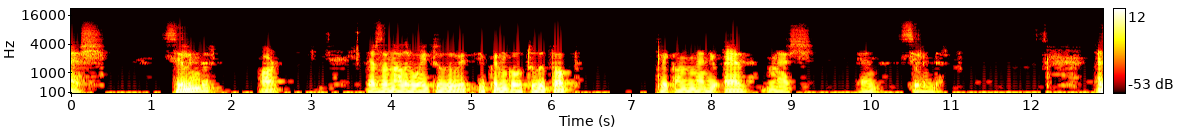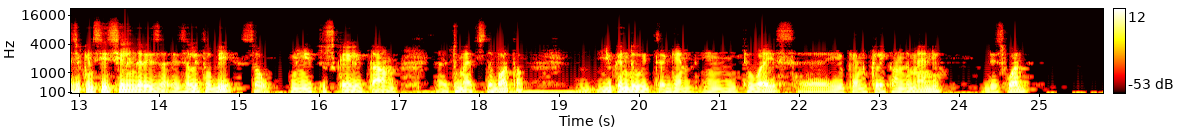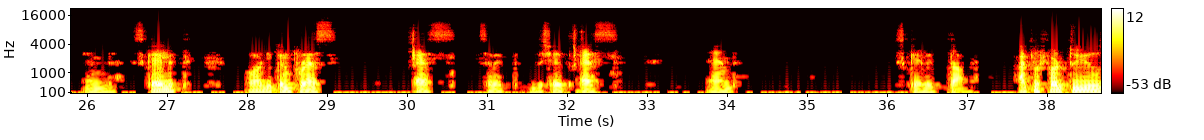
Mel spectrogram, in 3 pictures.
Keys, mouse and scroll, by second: 3.5 Delete, 6.9-27.0 drag, 27.8 click, 30.1 s, 30.7 click, 32.1 s, 37.2 click.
